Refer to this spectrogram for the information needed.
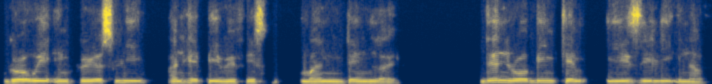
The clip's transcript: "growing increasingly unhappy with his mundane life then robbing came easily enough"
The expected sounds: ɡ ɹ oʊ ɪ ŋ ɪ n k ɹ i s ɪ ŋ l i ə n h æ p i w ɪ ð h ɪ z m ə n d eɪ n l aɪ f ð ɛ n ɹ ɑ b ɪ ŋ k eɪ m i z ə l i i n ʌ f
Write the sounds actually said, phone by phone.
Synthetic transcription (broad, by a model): ɡ ɹ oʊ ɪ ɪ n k ɹ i ɪ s l i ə n h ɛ p i w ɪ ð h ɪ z m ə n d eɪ n l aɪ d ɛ n ɹ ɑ b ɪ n k eɪ m i z ə l i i n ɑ f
